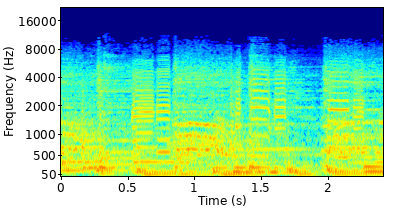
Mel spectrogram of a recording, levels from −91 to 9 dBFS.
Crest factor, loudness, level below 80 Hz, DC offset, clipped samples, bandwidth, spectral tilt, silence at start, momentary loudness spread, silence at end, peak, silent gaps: 14 dB; -17 LUFS; -28 dBFS; under 0.1%; under 0.1%; 10 kHz; -6 dB/octave; 0 s; 2 LU; 0 s; -2 dBFS; none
